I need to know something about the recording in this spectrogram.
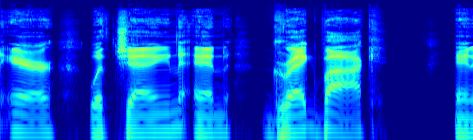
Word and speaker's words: Bach: with Jane and Greg Bach. And it's, which is rhymes with Megan Lach. That's how we pronounce it.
